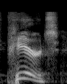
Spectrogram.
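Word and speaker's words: Peart: they're GNA do the one he says Neil per and he says no it's pronounced p and he and and Paul goes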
